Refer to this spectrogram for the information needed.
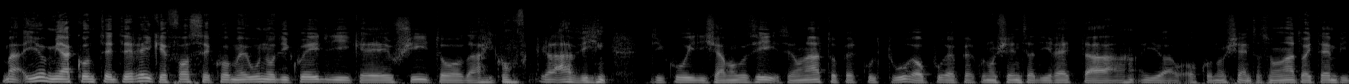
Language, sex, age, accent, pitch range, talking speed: Italian, male, 50-69, native, 95-110 Hz, 155 wpm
